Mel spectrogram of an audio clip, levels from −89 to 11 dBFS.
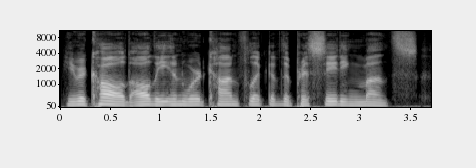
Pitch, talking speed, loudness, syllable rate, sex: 120 Hz, 160 wpm, -18 LUFS, 4.6 syllables/s, male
